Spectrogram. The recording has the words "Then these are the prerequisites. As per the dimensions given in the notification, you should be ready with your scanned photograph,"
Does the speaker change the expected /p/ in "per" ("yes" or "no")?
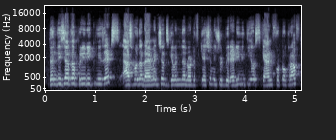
yes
